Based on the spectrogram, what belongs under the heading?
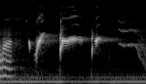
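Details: A male pet parrot chatters in a quick run of high whistled chirps and squeaky syllables, rising and sliding, with a constant low hum in the background.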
